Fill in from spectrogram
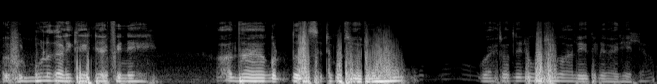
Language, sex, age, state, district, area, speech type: Malayalam, male, 30-45, Kerala, Palakkad, rural, spontaneous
